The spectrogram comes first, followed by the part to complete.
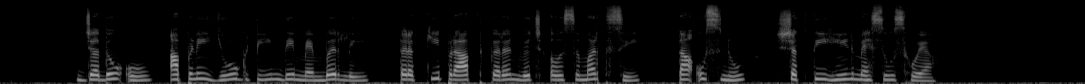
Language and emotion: Punjabi, sad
